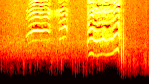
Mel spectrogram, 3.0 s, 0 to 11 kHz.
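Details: Northern lapwing calling at tulip fields in Noordwijkerhout, Netherlands, in May 2018: two loud wheezy harmonic cries, the second rising then bending upward, with a shorter note between them, over quiet open-field background.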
